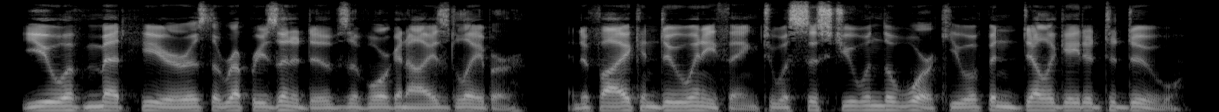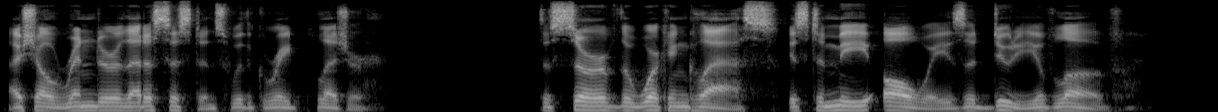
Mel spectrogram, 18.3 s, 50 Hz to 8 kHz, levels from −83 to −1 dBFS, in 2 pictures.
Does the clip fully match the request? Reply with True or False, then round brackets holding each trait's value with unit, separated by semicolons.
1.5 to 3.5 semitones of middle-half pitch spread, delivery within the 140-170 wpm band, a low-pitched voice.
True (2.7 semitones; 160 wpm; 100 Hz)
